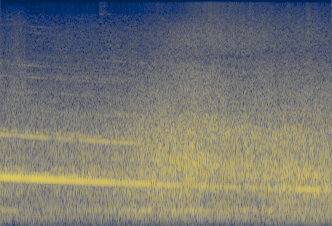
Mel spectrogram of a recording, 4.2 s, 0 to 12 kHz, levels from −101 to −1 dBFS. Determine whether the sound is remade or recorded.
recorded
